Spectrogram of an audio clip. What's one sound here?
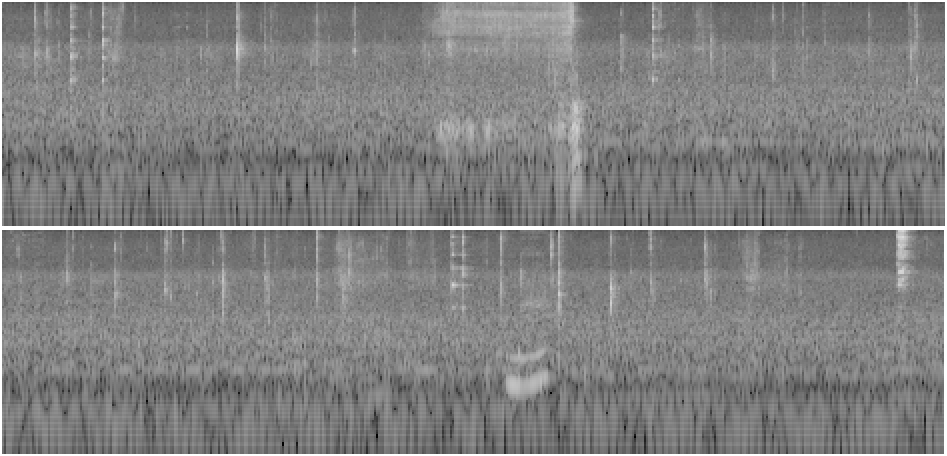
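Hands pick at food with soft clicks and crackles.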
